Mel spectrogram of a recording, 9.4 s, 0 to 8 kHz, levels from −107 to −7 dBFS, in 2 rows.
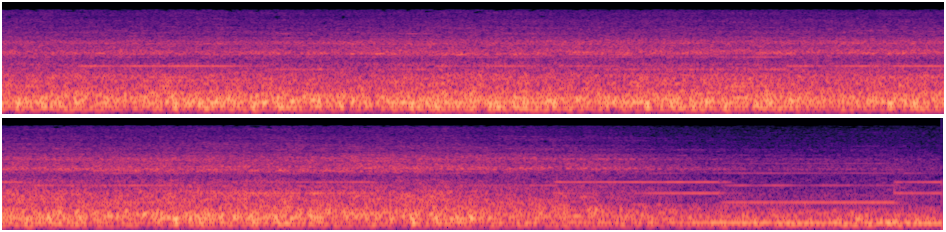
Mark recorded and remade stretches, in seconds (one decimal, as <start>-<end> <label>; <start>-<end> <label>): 0.0-9.4 recorded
